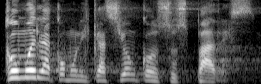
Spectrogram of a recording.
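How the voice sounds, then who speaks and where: A man's voice: a little high, sing-song, measured pace, a bit bright. A man pastor preaching a sermon in a church, throwing questions at the congregation and acting out little scenes. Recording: long hall reverb.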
